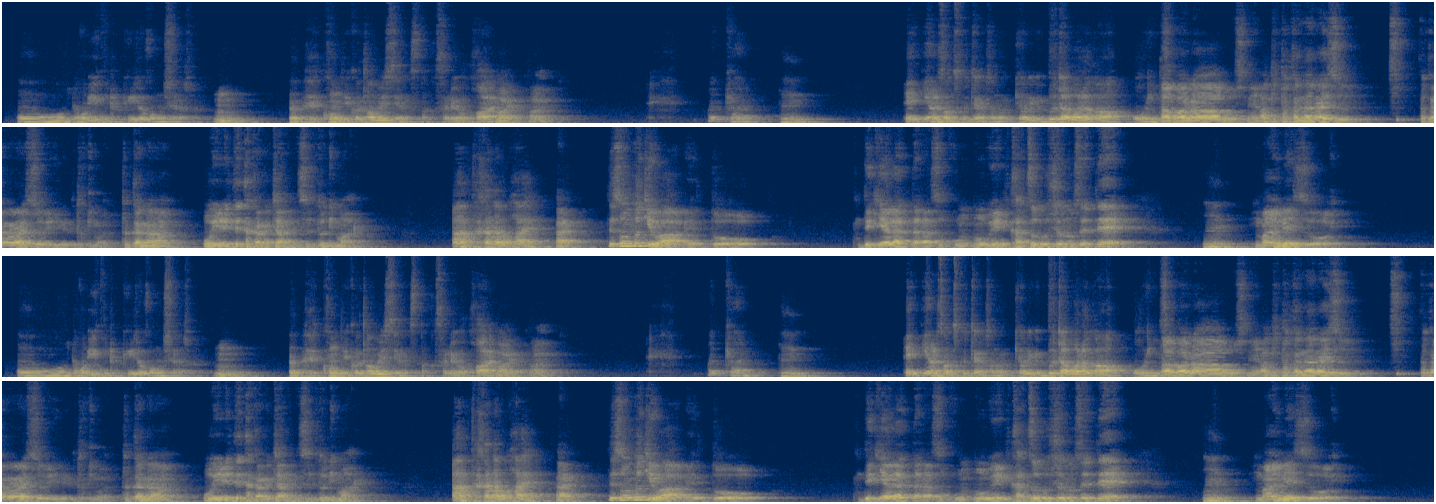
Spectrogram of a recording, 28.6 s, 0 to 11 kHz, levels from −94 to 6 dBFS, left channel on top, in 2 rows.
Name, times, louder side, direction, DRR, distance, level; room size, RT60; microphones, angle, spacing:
voice 1, 0.1-2.0 2.9-5.0 7.1-7.5 7.8-8.0 9.0-11.6 18.8-19.7 26.3-26.6, equal, 30° right, 0 dB, 0.7 m, -24 dB
voice 2, 4.9-5.5 11.6-13.5 14.2-16.0 16.3-17.8 19.9-20.0 20.4-21.8 22.9-25.5 26.8-27.6, equal, 70° left, -2 dB, 0.7 m, -22 dB
3.5 x 3.3 x 2.9 m, 0.75 s
head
